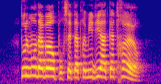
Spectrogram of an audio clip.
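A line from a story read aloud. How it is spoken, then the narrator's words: Shouted from afar. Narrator (French): lui cria de loin le chevalier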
